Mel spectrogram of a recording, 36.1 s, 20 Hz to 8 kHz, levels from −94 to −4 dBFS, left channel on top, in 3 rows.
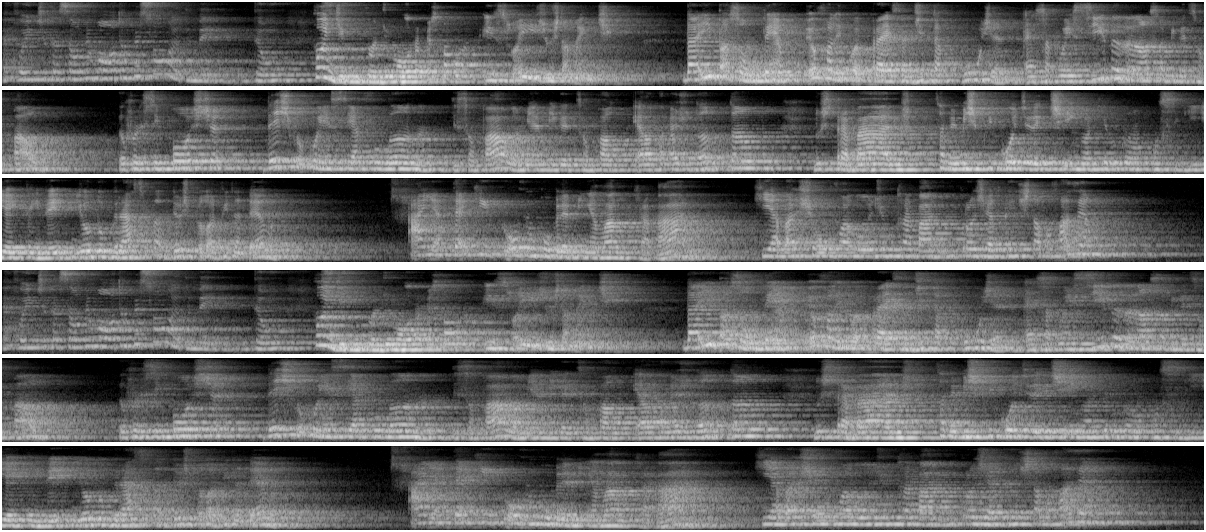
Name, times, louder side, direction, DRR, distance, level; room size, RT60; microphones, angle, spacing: voice 1, 0.0-3.1 3.4-3.6 27.9-28.1, equal, ahead, 0 dB, 0.3 m, -34 dB
voice 2, 3.1-6.1 6.8-12.5 13.2-14.3 14.6-21.1 21.4-26.8 28.1-31.0 31.6-35.0, left 1 dB, 45° left, 2 dB, 0.6 m, -26 dB
5.6 x 5.3 x 3.7 m, 2.3 s
head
